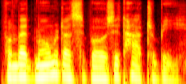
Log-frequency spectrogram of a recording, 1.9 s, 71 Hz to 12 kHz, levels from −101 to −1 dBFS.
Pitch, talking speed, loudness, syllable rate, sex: 100 Hz, 290 wpm, -16 LUFS, 6.6 syllables/s, male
